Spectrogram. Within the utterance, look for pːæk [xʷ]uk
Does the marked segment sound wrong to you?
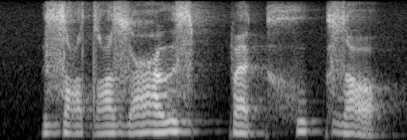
yes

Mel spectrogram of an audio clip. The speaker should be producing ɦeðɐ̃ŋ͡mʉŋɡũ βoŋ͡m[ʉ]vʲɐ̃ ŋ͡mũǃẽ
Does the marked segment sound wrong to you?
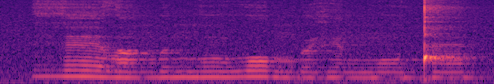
no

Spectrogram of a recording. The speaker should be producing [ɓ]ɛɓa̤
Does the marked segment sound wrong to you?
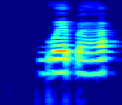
yes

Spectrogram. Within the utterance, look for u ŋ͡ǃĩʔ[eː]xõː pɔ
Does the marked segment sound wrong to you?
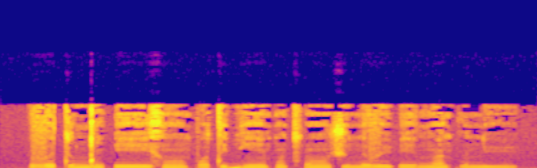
no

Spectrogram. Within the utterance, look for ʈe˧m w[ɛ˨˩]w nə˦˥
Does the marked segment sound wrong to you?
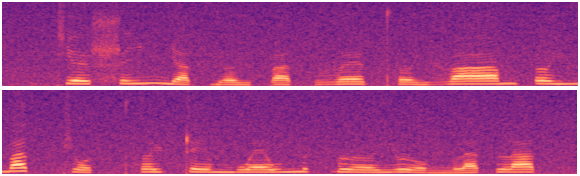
yes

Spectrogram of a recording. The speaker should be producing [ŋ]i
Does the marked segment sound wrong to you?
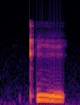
yes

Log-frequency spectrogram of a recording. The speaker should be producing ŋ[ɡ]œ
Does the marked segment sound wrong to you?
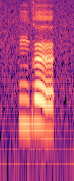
no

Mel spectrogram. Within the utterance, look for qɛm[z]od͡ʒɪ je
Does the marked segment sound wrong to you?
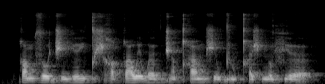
no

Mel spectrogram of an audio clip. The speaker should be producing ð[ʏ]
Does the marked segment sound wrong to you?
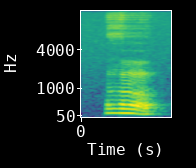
no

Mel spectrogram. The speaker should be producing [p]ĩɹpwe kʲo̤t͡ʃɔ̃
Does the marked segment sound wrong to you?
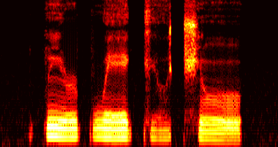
no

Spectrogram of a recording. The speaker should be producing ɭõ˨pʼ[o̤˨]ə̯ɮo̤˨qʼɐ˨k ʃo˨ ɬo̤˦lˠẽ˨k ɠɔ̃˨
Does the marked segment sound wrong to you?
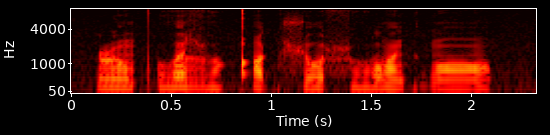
yes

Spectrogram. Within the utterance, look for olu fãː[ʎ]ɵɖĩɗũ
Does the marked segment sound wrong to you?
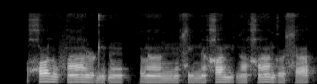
yes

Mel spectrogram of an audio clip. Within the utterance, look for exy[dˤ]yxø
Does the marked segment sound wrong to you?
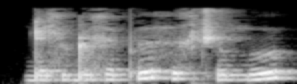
yes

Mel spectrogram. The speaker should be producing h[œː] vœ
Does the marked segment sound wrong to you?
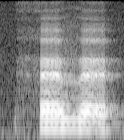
yes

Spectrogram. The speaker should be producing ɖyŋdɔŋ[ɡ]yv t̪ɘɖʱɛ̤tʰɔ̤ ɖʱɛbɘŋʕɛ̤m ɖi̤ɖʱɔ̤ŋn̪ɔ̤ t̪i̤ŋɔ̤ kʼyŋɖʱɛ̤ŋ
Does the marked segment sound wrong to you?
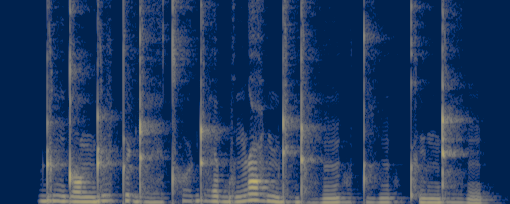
yes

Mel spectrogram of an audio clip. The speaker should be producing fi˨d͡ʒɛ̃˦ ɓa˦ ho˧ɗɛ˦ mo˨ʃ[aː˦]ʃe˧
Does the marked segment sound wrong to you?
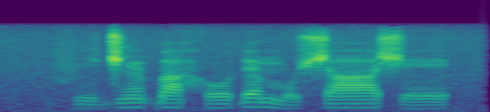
no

